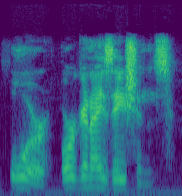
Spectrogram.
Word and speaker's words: organizations: Don't roll your R. So push your tongue down on the R. Organizations.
